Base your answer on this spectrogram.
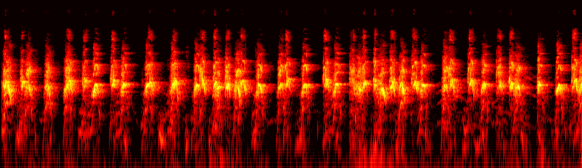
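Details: A West Highland White Terrier barks at his sister while she patrols for squirrels. He gives rapid, continuous, sharp, high-pitched yaps.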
